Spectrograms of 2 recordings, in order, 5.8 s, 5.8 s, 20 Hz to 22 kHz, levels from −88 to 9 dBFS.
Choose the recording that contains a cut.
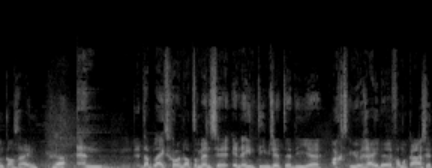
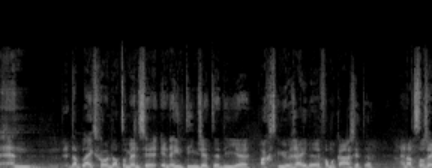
first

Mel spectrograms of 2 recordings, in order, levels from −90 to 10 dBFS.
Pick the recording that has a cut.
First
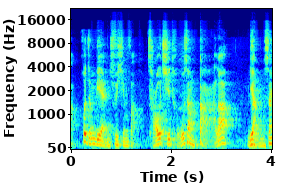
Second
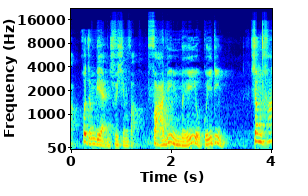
first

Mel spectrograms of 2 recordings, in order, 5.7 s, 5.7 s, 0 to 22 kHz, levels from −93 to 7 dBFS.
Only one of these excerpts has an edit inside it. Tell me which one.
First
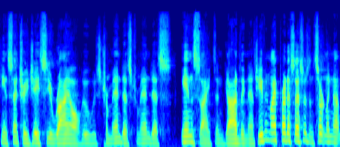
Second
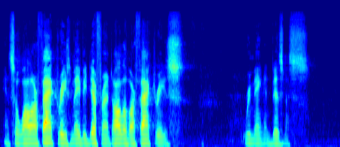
first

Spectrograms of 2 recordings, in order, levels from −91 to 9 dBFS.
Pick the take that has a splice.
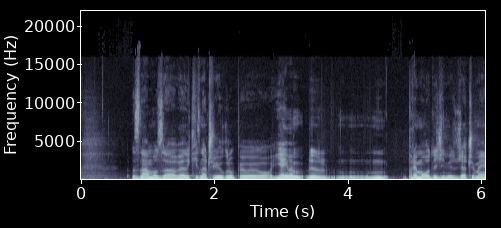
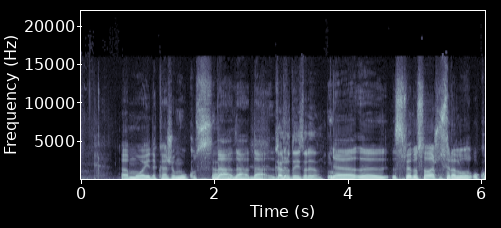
second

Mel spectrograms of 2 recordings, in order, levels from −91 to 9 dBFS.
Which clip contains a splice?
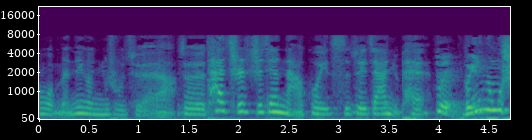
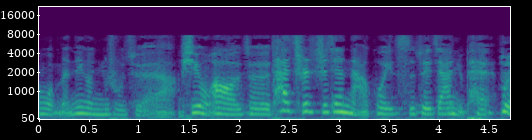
first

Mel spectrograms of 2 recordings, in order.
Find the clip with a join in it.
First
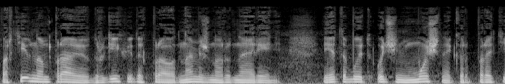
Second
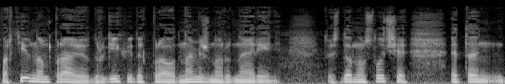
second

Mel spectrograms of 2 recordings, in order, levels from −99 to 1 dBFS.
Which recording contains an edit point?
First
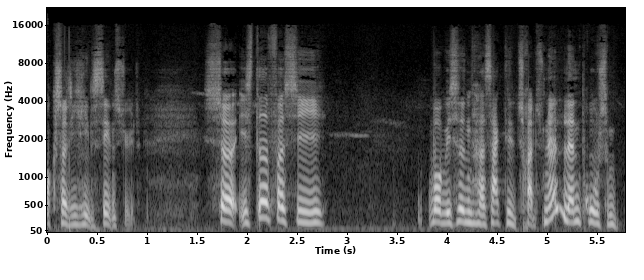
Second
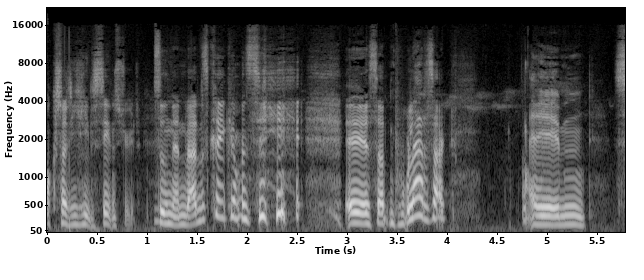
second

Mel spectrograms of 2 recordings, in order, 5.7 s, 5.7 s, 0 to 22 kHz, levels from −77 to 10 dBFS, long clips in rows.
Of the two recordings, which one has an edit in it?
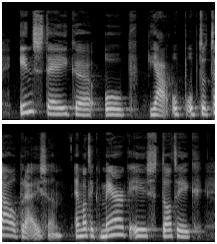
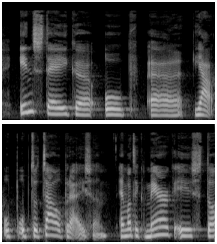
first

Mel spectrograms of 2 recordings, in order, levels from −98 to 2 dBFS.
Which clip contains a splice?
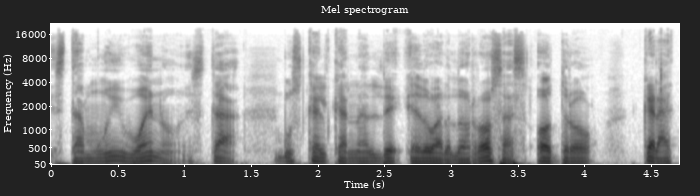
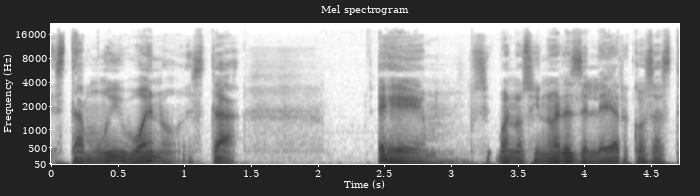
first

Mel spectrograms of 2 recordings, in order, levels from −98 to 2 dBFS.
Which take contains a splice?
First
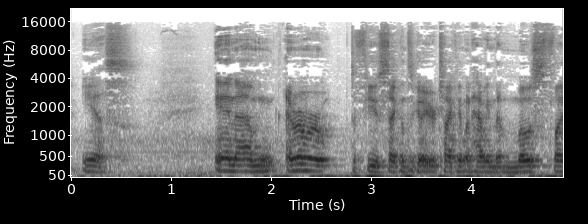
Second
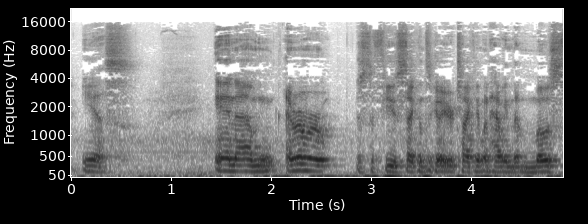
first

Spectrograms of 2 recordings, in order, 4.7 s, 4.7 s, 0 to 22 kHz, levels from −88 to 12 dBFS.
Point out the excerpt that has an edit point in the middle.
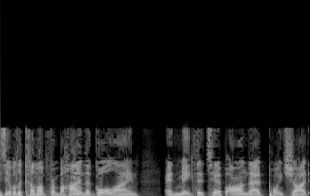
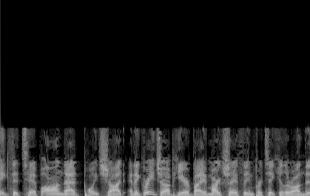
second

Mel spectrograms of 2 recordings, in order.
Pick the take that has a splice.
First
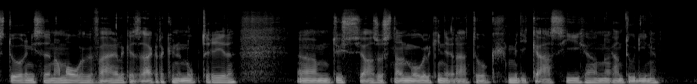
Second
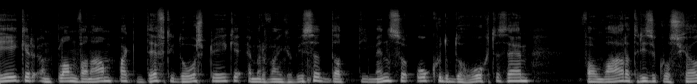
first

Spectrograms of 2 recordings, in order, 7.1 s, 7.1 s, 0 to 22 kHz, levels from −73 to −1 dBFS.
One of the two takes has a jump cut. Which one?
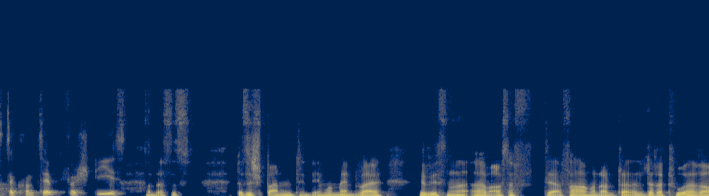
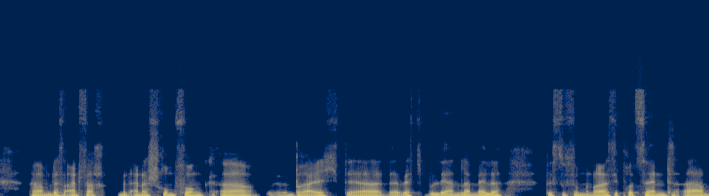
first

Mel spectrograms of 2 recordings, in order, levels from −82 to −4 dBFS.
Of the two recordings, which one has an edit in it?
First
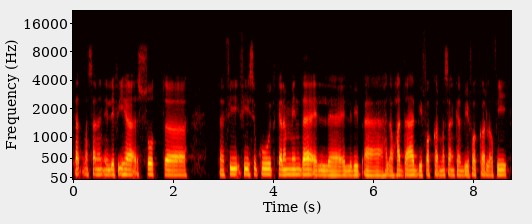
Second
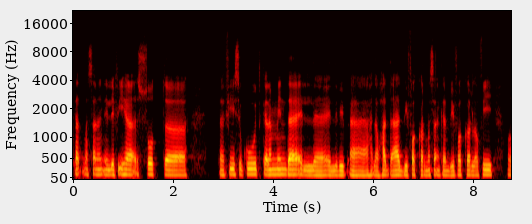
second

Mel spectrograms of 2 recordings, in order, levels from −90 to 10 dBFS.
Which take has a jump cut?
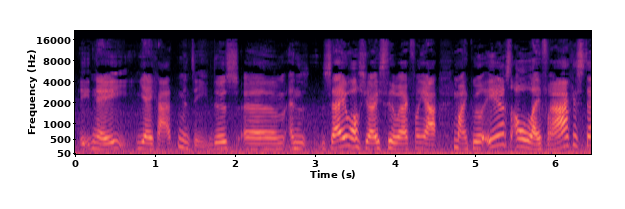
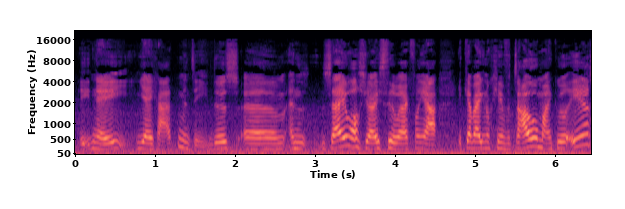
first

